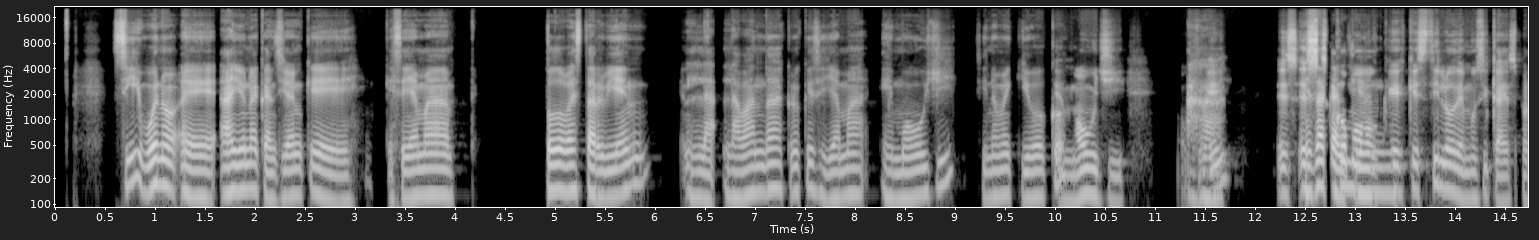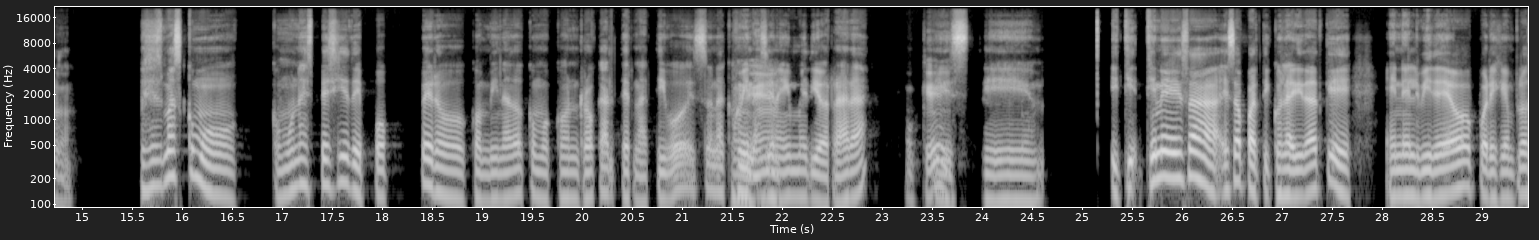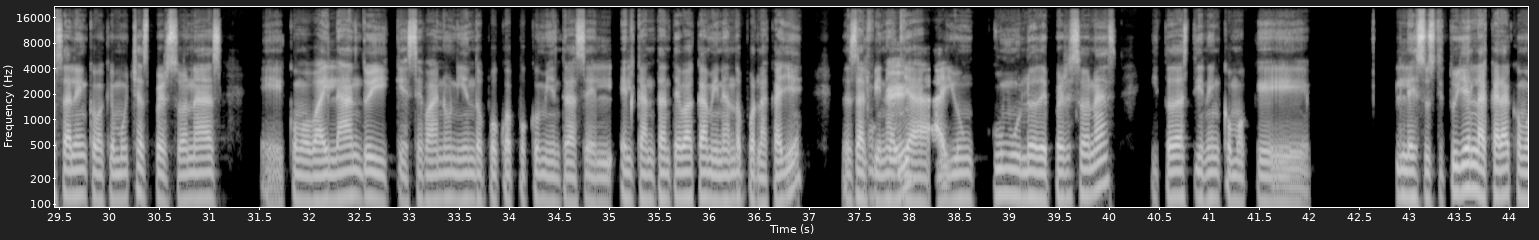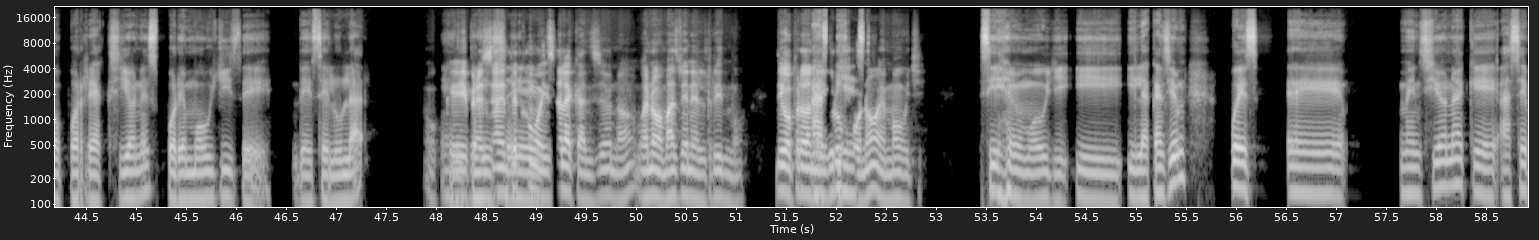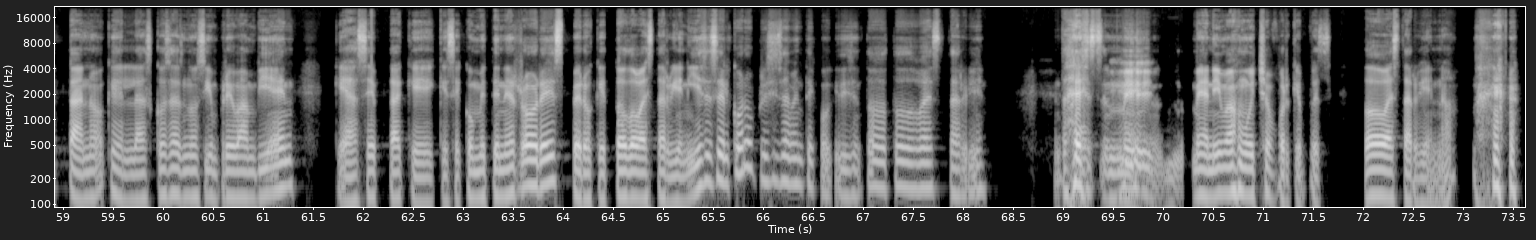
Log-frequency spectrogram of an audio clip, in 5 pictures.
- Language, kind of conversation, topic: Spanish, podcast, ¿Qué canción te pone de buen humor al instante?
- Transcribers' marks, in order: tapping; singing: "Todo, todo va a estar bien"; laughing while speaking: "Entonces"; chuckle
